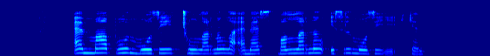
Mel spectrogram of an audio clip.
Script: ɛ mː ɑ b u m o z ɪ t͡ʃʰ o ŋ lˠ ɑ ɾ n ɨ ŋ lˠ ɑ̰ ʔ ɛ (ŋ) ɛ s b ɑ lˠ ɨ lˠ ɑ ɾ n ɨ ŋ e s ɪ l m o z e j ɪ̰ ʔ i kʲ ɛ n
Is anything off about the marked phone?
yes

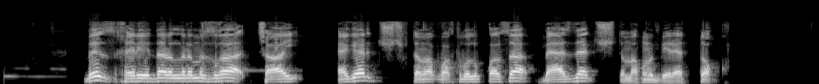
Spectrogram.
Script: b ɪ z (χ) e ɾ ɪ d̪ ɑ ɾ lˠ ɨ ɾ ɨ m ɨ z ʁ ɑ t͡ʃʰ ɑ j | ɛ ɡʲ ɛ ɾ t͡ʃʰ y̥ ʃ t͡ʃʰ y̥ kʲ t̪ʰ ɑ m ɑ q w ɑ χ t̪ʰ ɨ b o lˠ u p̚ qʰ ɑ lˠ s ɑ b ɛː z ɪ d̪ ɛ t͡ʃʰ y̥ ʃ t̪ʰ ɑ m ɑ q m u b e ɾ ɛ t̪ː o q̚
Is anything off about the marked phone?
no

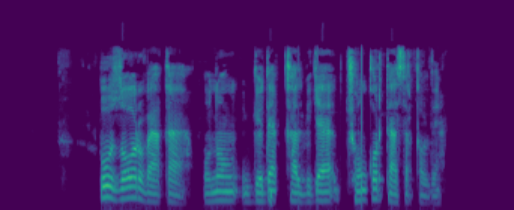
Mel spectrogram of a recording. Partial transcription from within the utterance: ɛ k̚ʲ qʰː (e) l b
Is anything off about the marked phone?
yes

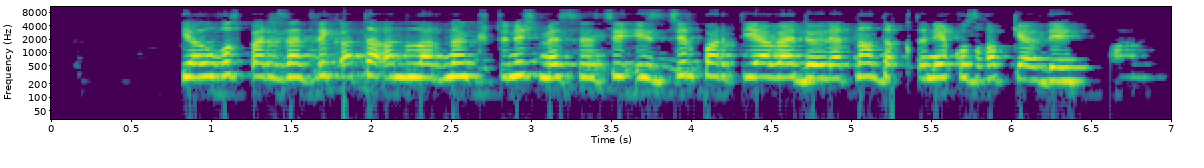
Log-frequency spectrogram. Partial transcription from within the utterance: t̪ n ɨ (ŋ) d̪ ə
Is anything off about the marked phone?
no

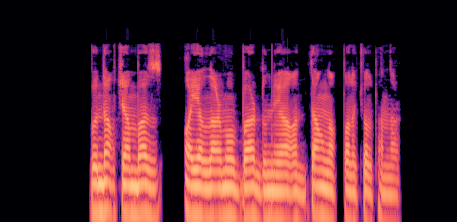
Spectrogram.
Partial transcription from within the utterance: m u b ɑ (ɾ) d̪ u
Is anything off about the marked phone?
no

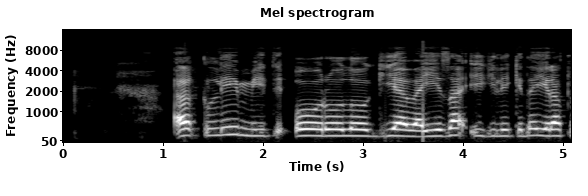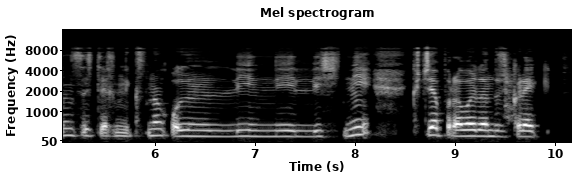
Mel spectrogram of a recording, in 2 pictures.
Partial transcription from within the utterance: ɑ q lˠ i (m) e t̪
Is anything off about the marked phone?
no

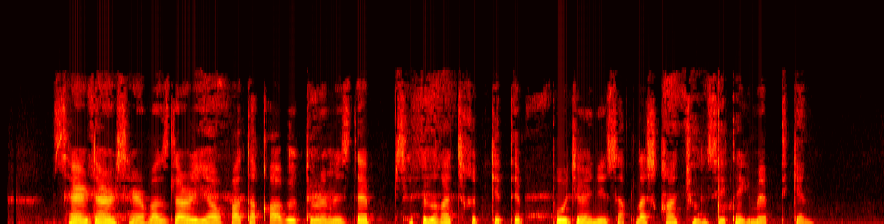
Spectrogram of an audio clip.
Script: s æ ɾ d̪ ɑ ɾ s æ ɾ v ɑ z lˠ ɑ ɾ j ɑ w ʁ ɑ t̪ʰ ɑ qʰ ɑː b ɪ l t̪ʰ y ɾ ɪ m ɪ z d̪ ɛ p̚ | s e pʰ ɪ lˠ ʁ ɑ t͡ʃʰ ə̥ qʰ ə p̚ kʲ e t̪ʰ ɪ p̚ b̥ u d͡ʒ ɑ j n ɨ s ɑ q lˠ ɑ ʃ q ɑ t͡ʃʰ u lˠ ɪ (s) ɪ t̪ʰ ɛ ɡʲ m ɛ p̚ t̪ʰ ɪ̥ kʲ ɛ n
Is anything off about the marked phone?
no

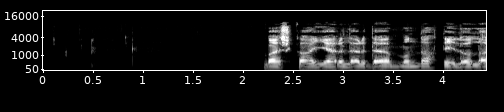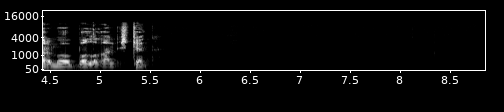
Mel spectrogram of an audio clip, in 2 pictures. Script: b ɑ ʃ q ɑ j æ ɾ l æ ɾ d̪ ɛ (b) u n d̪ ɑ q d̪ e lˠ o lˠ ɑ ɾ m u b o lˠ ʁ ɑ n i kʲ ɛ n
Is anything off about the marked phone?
yes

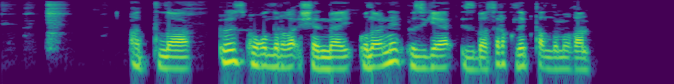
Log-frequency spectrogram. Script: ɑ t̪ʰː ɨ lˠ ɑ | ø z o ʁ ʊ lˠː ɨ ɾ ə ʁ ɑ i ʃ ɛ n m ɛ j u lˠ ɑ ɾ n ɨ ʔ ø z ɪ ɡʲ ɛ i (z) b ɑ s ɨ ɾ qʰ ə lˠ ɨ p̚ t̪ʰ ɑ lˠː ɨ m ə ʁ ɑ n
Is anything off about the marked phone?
no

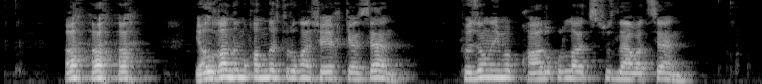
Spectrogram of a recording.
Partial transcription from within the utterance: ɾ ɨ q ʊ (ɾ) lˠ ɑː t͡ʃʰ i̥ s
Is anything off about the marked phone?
no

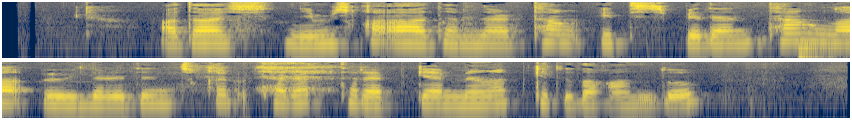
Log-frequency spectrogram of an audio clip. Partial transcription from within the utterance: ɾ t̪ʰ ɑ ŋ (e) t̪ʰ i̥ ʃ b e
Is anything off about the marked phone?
no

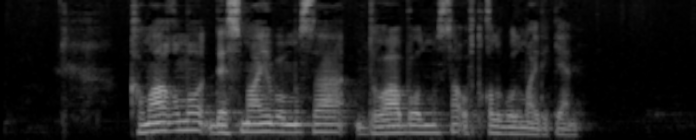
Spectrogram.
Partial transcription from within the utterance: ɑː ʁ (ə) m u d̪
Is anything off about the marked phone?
no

